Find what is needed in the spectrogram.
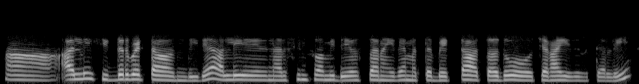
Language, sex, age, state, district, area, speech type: Kannada, female, 30-45, Karnataka, Tumkur, rural, conversation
